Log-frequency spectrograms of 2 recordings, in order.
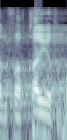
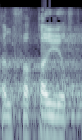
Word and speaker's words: الفقير: الفقير معنا بفتح القاف، يزيد بن صهيب الفقير وليس بكسرها، معنى ليس الفقير، وإن كان أنا نطقتها الفقير خطأ، وإنما بفتح القاف الفقير الذي معناه كما قلنا في فقرة زائدة.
